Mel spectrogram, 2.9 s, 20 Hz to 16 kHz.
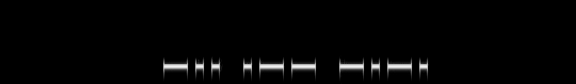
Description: Morse code, heard as a keyed tone, about 30 wpm, 700 Hz. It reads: DWC
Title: USA Call Sign Postfixes - 3 Letters 30wpm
